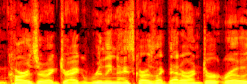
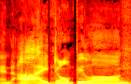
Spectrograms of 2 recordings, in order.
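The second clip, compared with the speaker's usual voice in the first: very slow, drawn-out news anchor voiceover. Dubbing a joke line over the 60 Minutes anchor: dubbing over the anchor's voice. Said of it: "dub over his voice".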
